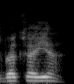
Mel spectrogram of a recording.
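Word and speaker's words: بكى: So now the vav changes into alif, da'a, and ya with the two dots changes into ya without dot, and we pronounce it as baka.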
